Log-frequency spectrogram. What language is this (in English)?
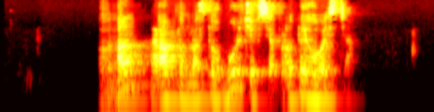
Ukrainian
